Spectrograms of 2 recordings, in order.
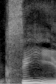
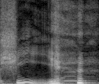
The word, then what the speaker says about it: Xi: Hey, Glenn, where were you when we were saying Xi instead of she? – We need some tutoring. – Come on. – Because that was the Greek pronunciation, not the Chinese one.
